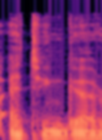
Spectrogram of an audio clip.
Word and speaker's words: Ettinger: So it was when I first featured the Ettinger wallet, or Ettinger rather, realized I've been pronouncing it wrong the entire time.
